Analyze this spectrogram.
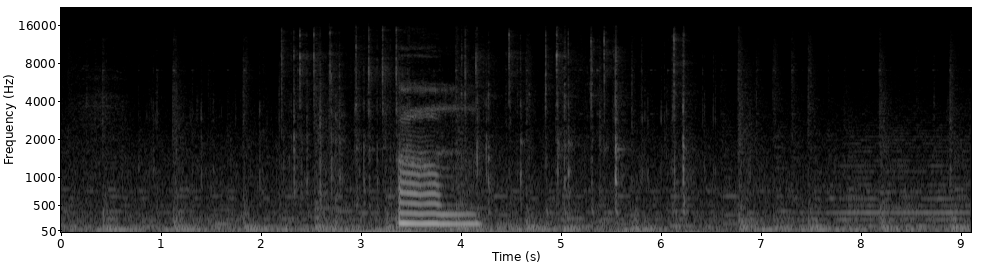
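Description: Rapid, uneven clicking of keys on a computer keyboard, typing during an online tabletop role-playing game, continues throughout at a moderate level, briefly overlapped midway by a short tonal, voice-like sound.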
